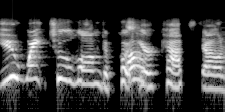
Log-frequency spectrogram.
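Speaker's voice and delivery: mock high-pitched screaming outburst, full force. Retelling a vet screaming at them about their sick cat: imitating a vet screaming. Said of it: "he started screaming at me".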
